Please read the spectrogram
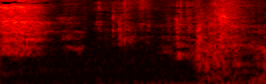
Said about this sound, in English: Uh, my dog is squeaking a toy crab in the background. if it comes through in the recording, it's okay.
